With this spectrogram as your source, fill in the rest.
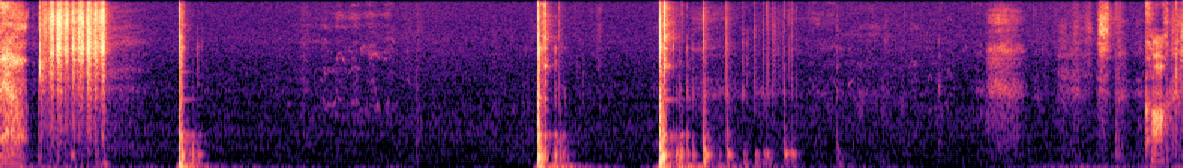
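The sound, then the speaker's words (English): A voice imitates a gun being loaded: a short hissing burst, then three sharp clicks spaced a second or more apart, trailing into mumbled vocal noises and faint murmuring. “yeah, that was a really bad sounding gun, wasn't it? Okay, now the gun's loaded.”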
